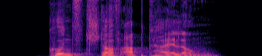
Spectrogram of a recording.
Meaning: plastics department (of a factory)
- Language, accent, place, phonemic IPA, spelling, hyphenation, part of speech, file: German, Germany, Berlin, /ˈkʊnstʃtɔfapˌtaɪ̯lʊŋ/, Kunststoffabteilung, Kunst‧stoff‧ab‧tei‧lung, noun, De-Kunststoffabteilung.ogg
